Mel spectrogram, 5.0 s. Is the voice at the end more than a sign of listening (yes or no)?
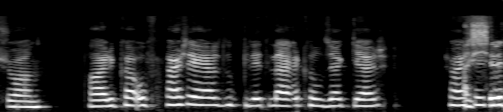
yes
